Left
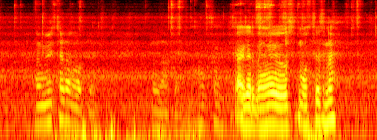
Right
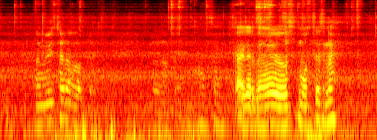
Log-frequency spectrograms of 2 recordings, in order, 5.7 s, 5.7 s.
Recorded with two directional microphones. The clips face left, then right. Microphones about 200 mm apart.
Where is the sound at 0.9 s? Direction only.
25° left (ahead or behind).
